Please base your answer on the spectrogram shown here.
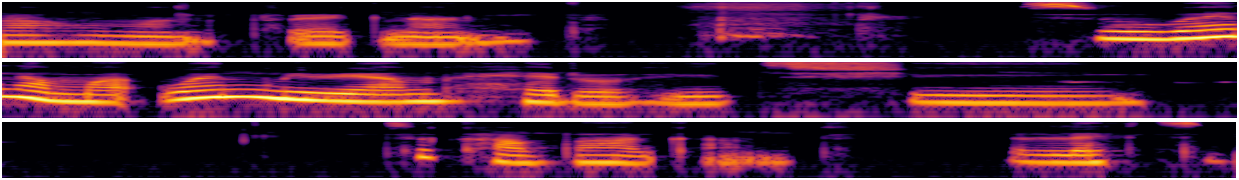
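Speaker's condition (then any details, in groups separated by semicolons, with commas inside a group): No condition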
